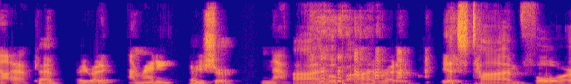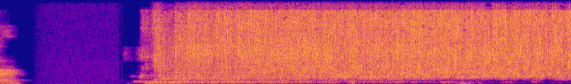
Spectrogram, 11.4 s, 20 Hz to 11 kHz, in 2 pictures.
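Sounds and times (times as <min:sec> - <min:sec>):
speech: 0:00.0 - 0:06.0, 0:07.0 - 0:08.0
laughter: 0:03.0 - 0:05.1
toilet flush sound effect: 0:07.0 - 0:11.4.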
